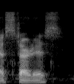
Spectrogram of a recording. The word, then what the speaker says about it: Astartes: So we got Abden, the Despoiler, 2 colorless, a blue, a black, and a red legendary Astratus. Is that how you say it? Warrior? Yeah, Astartes.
